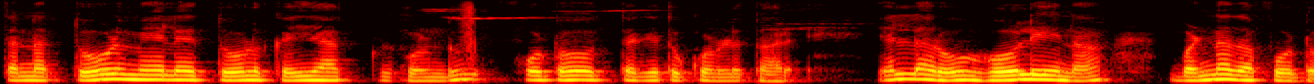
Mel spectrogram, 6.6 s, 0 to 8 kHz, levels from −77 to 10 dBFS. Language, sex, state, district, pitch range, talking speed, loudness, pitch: Kannada, male, Karnataka, Shimoga, 140-160 Hz, 120 wpm, -16 LUFS, 150 Hz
